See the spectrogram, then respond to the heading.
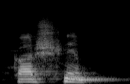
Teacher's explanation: So that sh sound sh continues for a bit.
